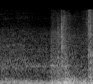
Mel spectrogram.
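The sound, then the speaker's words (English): A spaceship door slides and is shut against strong wind with a soft, unconvincing thunk, heard over a steady low rumble. Brief bursts of hiss come near the end. “And I'm sorry, that didn't make a solid enough thunk when she shut it.”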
